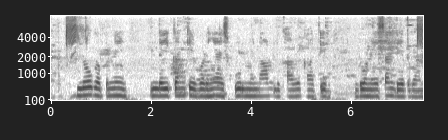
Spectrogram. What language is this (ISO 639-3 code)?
bho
